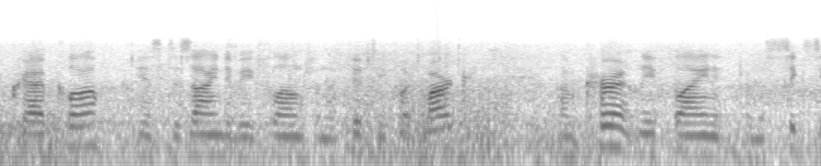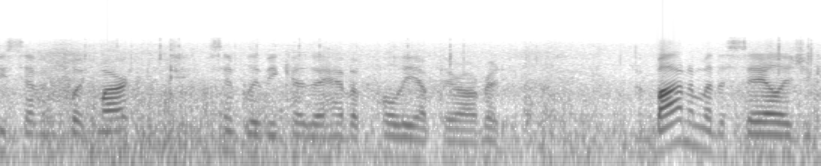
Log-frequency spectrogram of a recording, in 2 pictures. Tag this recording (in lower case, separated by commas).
speech, sailboat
